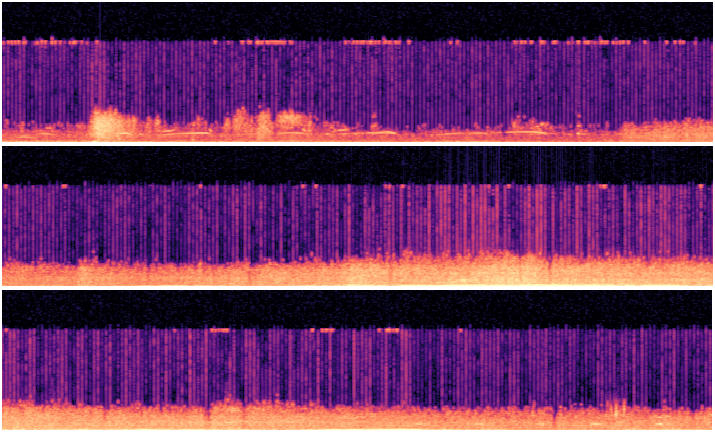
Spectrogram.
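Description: Street traffic: a motor vehicle's engine hums steadily and swells as it passes, loudest about halfway through, then fades.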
